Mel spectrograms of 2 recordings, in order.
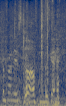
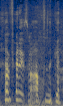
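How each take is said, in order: First: Said in the usual way. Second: Said through a laugh, pitched up; giggling as she repeats the line. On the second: Real, not acted. Wife laughs while repeating her own joke.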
